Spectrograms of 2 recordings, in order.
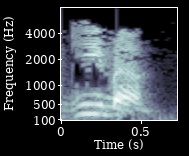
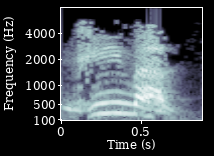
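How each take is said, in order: First: It begins with a hard g sound. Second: It begins with a soft throaty sound. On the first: The letter has a dagesh. "If the letter gimal has a dagesh in it, we say gimal" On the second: The letter has no dagesh. "does not have the dagesh in it, we pronounce it gimal. Like the Israelis would pronounce a resh"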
